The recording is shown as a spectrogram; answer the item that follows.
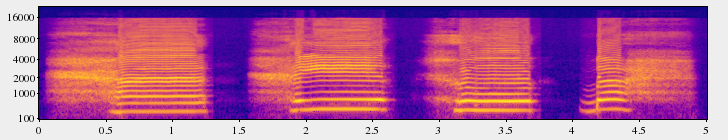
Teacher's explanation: Ha ini berada di tengah tenggorokan, sifatnya yaitu rokhawah, suara kita mengalir. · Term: huruf ha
